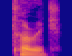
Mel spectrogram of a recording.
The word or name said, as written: courage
